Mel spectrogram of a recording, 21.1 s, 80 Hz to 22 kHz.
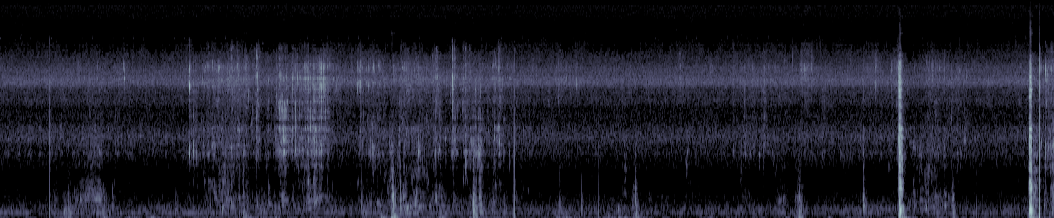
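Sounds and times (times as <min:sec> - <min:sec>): paddle strokes splashing: 0:03.8 - 0:10.5, 0:17.8 - 0:19.4, 0:20.5 - 0:21.0
dull thumps against hull: 0:09.3 - 0:10.4, 0:17.2 - 0:19.2, 0:20.5 - 0:21.0.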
